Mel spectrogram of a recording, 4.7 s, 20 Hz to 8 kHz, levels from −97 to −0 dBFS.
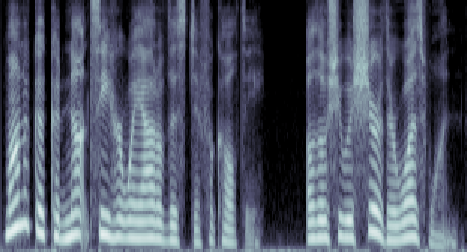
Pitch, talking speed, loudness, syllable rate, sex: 195 Hz, 220 wpm, -17 LUFS, 6.1 syllables/s, female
